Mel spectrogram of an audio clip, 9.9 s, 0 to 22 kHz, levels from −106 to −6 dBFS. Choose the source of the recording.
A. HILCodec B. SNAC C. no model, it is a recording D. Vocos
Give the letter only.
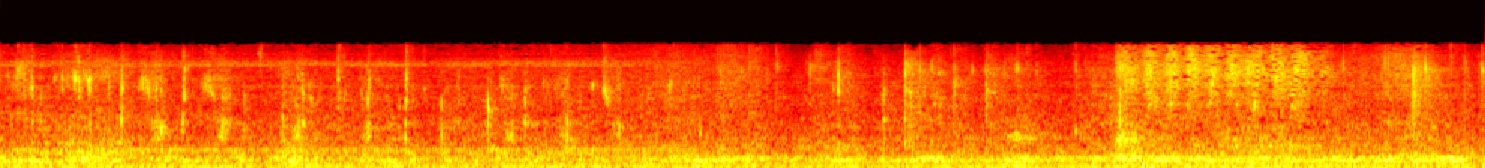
C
